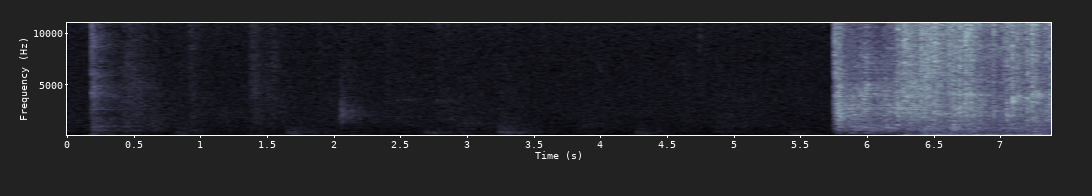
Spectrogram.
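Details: 1973 Chevrolet Corvette C3 revival, run after a shot of gas down the carburetor: catches straight away and settles into a steady, even idle with no misses; a little smoky but not worrying; normal idle.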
